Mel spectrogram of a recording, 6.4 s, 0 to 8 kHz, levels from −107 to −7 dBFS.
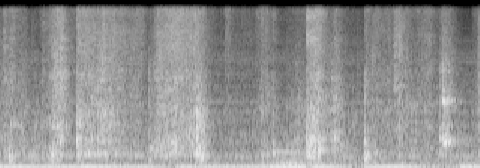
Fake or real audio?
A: real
